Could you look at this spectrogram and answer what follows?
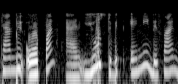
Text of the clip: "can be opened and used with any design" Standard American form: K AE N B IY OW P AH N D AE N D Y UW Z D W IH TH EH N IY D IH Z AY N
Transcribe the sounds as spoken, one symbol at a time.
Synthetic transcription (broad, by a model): K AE N B IY OW P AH N AE N D Y UW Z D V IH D EH N IY D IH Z AY N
